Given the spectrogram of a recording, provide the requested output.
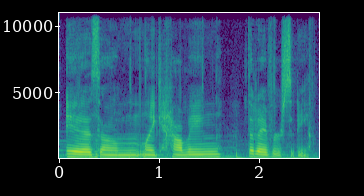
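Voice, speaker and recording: A woman's voice: lowish voice, little pitch movement, moderate pace, dark tone, soft background music. A young woman student chatting casually about her time abroad, with lots of "like" fillers. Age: young adult. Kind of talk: casual chat.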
